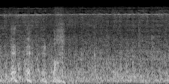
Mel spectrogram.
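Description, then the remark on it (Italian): Loud, steady rotor noise of a Bell 525 helicopter headed for Linate fills the short stretch, a dense whooshing roar with a rapid throbbing pulse, continuous with no voices over it. “sono in elicottero, mi stavo sorvolando”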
